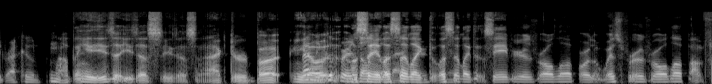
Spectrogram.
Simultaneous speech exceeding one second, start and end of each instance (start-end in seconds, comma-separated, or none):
3.0-4.6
